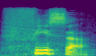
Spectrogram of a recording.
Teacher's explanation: I said FISA with an unvoiced F I should have said visa with a voiced V living I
